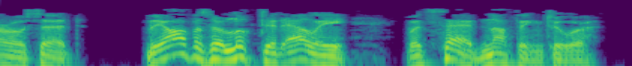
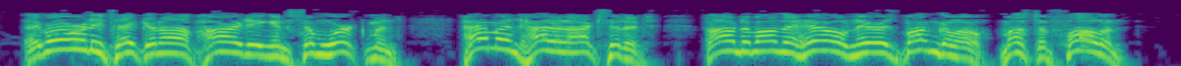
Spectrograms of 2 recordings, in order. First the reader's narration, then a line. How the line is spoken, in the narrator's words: Muldoon shouted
